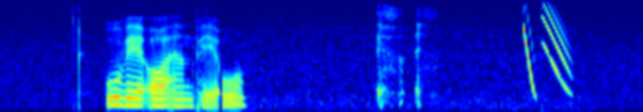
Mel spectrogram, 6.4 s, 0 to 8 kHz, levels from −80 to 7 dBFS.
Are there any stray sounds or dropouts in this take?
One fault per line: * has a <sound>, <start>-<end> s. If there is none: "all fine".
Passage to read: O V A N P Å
* has a cough, 3.7-4.4 s
* has a chirp, 5.2-5.7 s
